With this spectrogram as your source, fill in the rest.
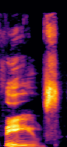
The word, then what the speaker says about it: thieves: The F changes to a V, and we have an S, or an ES. So the pronunciation of this word is thieves.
